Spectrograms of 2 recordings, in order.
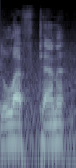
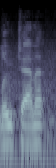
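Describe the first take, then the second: First: It begins with a 'left' sound. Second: It begins with a 'loo' sound. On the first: "the British say lieutenant" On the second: "instead of lieutenant"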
